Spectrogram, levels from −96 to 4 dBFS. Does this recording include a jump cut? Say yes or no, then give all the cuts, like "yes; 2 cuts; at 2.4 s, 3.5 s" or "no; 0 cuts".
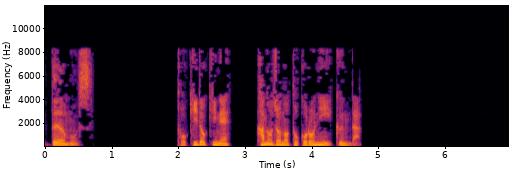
yes; 1 cut; at 3.0 s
